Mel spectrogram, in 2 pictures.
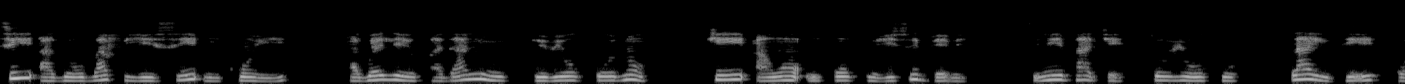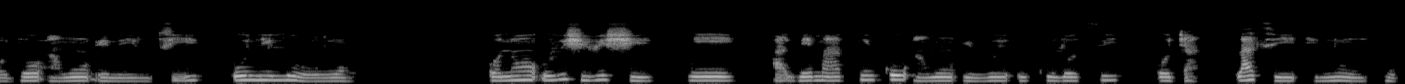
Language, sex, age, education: Yoruba, female, 46-60, tertiary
